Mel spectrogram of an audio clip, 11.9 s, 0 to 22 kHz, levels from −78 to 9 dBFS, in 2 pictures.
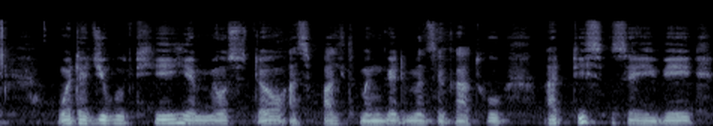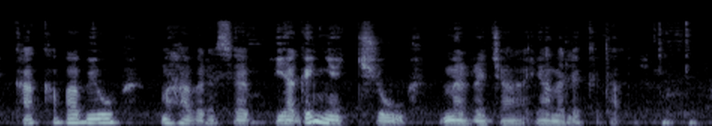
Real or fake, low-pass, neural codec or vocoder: real; 10.8 kHz; none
